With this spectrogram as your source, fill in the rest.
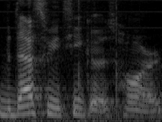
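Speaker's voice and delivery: usual speaking voice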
